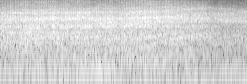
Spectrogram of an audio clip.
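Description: Road traffic: a passing vehicle's tyre and engine noise, swelling and then easing near the end over a steady low engine hum.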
